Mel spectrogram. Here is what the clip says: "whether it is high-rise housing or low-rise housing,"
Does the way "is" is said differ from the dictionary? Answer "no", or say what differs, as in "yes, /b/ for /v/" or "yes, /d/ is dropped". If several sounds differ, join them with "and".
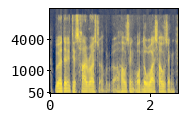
yes, /s/ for /z/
